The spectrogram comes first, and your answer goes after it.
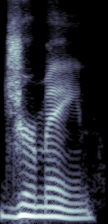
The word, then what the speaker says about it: German: uh glb it says german g-e-r-m-a-n but it's pronounced germaine why i don't know that's just uh that's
